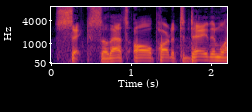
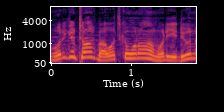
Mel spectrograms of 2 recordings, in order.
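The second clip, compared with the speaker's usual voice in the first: high mimicking voice; 8 semitones higher, much faster than usual. Mimicking people asking him.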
